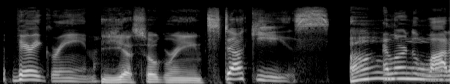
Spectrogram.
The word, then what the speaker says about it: Stuckey's: Yeah, my mom would be like, want me to pull off here at Stuckies? And we would laugh. Oh my God, it rhymes with Buc-ee's.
